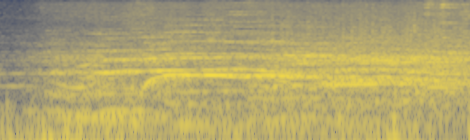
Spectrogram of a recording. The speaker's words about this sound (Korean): 강추위를 뚫고 찾아온 관중들의 함성과 함께 소재환이 힘차게 출발합니다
